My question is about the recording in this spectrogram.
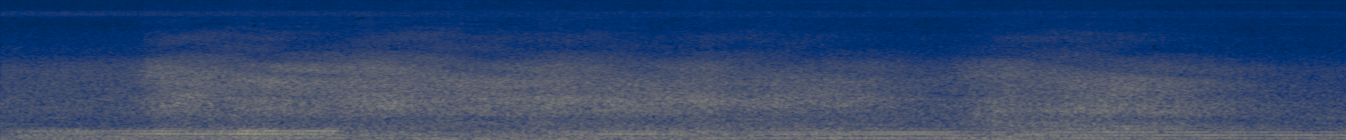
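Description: A vehicle passing on a nearby road, its tyre noise swelling in about a second and a half in and fading again, with a second, shorter pass just after it.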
